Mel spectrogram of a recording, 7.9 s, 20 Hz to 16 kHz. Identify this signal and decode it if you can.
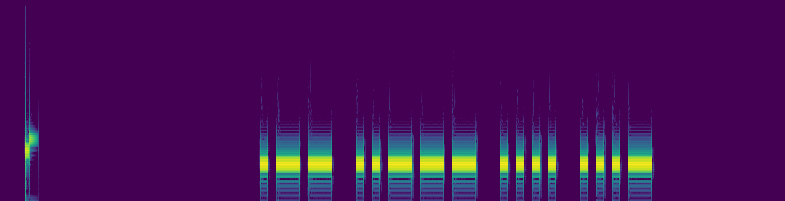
Morse code, heard as a keyed tone, about 15 wpm, 700 Hz. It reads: W2HV
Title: USA Call Signs - 4 Characters - Repeated 3x - 15wpm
